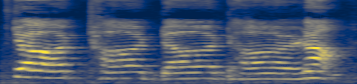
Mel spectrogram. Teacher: तालू के आगे और दांतों के पीछे ऊपर वाले भाग को छूकर बोलते हैं ट ठ ड ढ तो सभी ट वर्ग का उच्चारण स्थान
